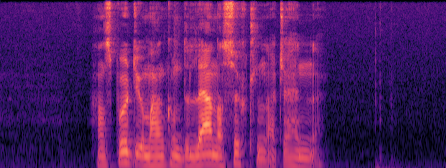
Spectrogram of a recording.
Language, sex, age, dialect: Faroese, male, 15-35, Suðurstreymoy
